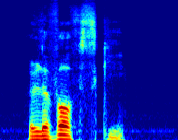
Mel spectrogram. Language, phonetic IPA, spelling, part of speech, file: Polish, [ˈlvɔfsʲci], lwowski, adjective, Pl-lwowski.ogg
